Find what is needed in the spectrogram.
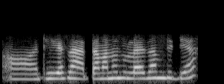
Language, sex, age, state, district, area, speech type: Assamese, female, 18-30, Assam, Lakhimpur, rural, conversation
